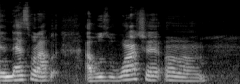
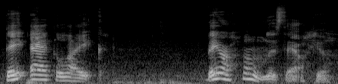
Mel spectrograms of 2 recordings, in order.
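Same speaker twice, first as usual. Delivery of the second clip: normal talking voice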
